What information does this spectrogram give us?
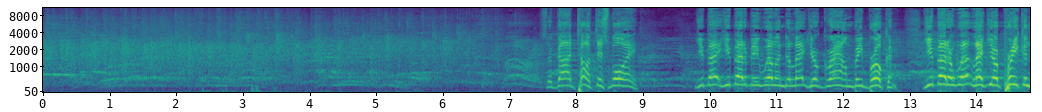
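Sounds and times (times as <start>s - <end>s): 
audience clapping hands: 0.0s - 7.8s
speech: 7.5s - 9.0s, 9.8s - 14.7s.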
